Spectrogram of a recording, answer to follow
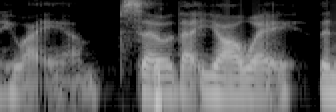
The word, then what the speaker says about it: Yahweh: Hebrew word for God when you say Yahweh and pronounce it how it's properly pronounced it actually mimics a breath so when you're saying the the name of God Yahweh you're actually mimicking a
